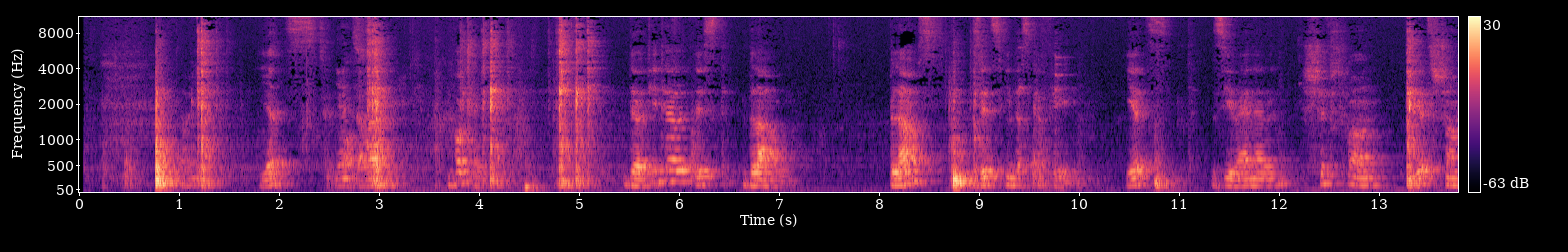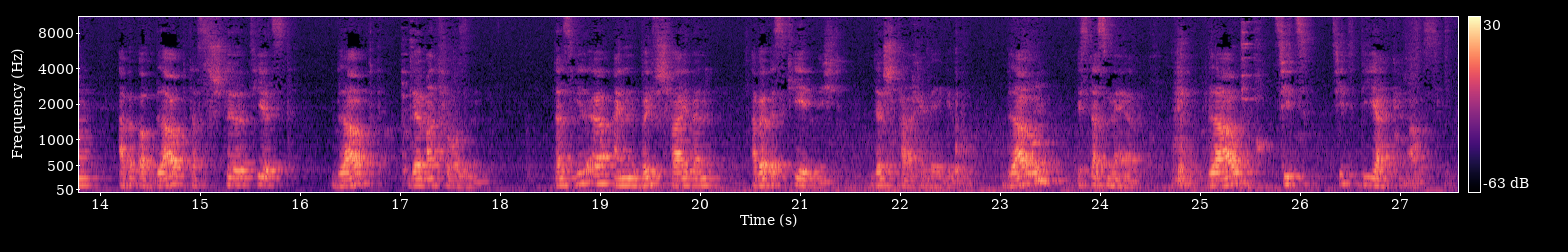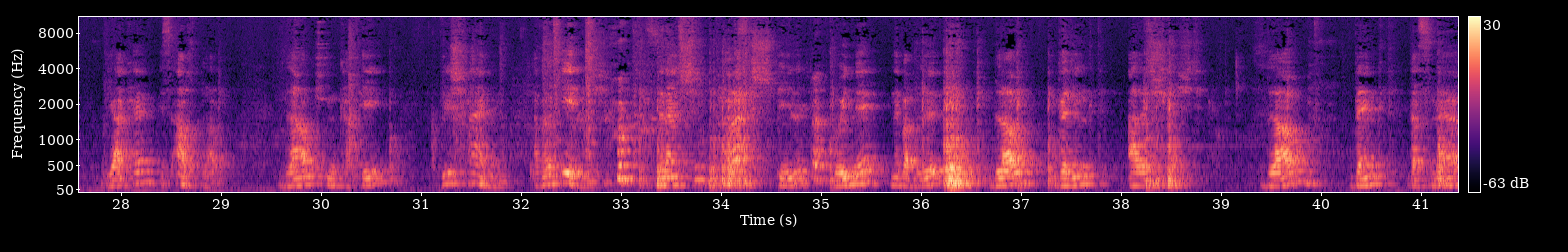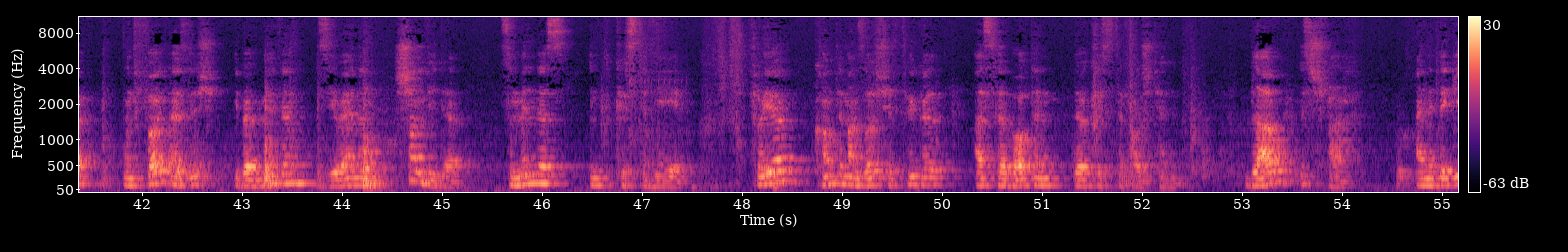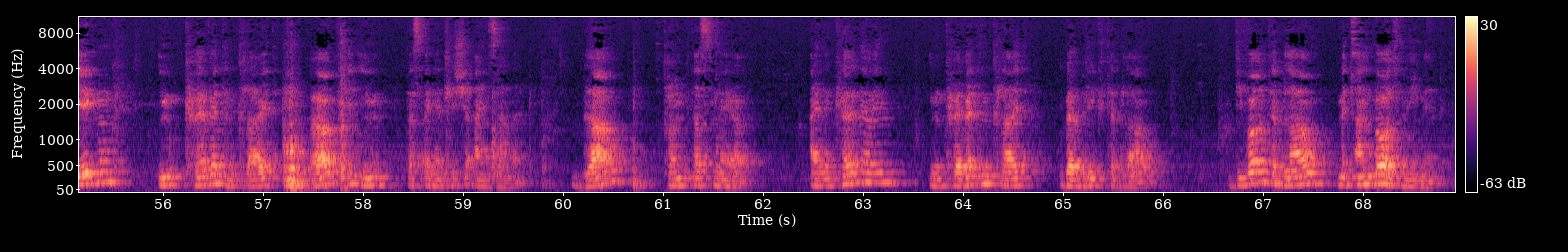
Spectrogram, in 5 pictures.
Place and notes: {"title": "Der Kanal, Weisestr. 59. Auschschnitt aus dem 4. Synergeitischen Symposium - Der Kanal, Ausschnitt aus dem 6. Synergeitischen Symposium", "date": "2011-10-22 21:30:00", "description": "The sixth symposium had found again shelter from winterish winds at the warmhearted KANAL. Thousands of loudly read out letters take too long to be pronounced, so we will metonymically present two texts on Blau. Read by two particpants, of different moments, moods and mothertongues.", "latitude": "52.48", "longitude": "13.42", "timezone": "Europe/Berlin"}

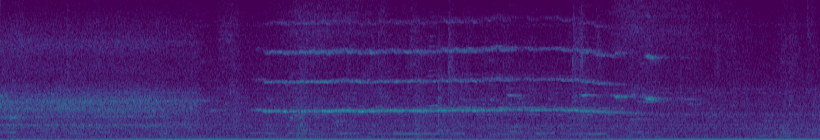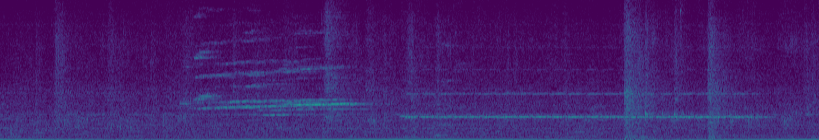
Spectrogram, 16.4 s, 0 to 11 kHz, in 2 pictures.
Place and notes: {"title": "Tara Street railway station, Dublin, Co. Dublin, Irlande - Waiting for the train", "date": "2019-06-23 15:00:00", "description": "On hollydays, visiting Dublin, Waiting for the \"dart\". Howth Direction !\nRecording Gear : 2 primo EM172 + Mixpre 6 (AB)\nHeadphones required.", "latitude": "53.35", "longitude": "-6.25", "altitude": "10", "timezone": "Europe/Dublin"}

